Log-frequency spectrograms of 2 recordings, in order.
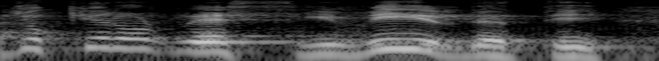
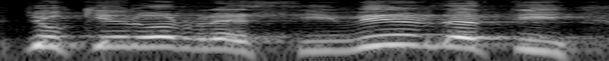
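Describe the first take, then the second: First: Low, soft prayerful plea; subdued plea. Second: Said in the usual way. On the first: Retold or imitated. Preacher retelling his own prayer to the Lord, subdued plea. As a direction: say it softly, as if privately to God.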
